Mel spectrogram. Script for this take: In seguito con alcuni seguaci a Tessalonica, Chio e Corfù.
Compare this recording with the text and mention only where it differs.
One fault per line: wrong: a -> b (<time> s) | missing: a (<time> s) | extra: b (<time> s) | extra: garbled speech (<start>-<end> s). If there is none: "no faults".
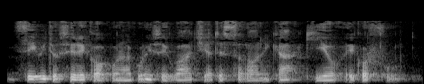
extra: si recò (0.6 s)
